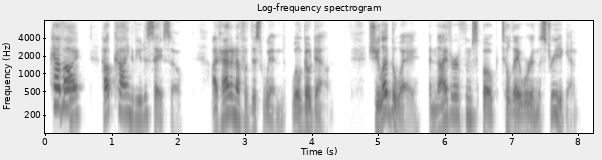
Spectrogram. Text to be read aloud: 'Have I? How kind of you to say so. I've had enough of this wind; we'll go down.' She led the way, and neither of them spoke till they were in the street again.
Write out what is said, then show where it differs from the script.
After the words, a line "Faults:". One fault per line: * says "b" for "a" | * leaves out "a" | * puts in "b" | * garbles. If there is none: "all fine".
'Have I? How kind of you to say so. I've had enough of this wind; we'll go down.' She led the way, and neither of them spoke till they were in the street again.
Faults:
all fine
